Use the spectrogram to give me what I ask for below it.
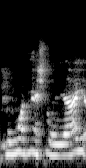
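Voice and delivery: quizzing stranger. Retold or imitated. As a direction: briskly play the nosy asker. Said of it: "when people sort of say to me".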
